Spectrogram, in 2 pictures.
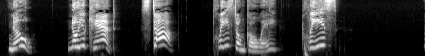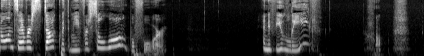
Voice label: female english irish and italian usa accent animation; finding nemo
